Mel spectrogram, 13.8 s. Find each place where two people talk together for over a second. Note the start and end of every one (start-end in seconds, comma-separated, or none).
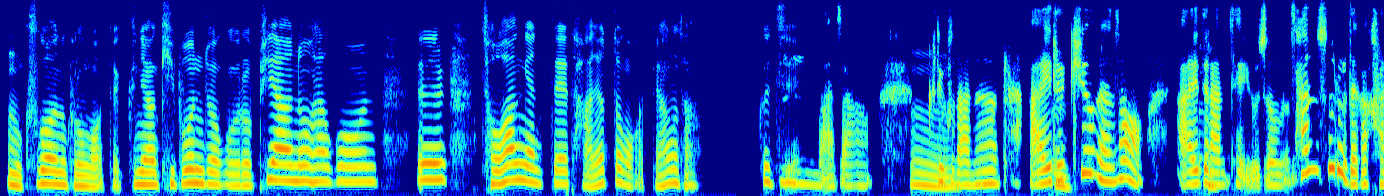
none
